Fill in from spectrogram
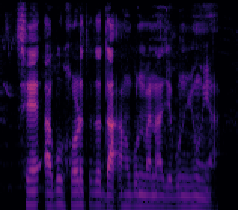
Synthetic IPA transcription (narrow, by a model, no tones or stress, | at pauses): sɛabuhɔɽɛt̪ʰɛd̪ɔd̪a̰ʔɦɔ̃bunmɛnad͡ʒɛbunɲũja̰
